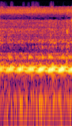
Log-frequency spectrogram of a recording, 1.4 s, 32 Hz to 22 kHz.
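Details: 2013 Toyota Prius C cabin blower motor before replacement, with nothing found stuck inside: a constant mid-pitched whine over a low hum, with no rhythm. The blower motor itself is noisy and needs replacing.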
